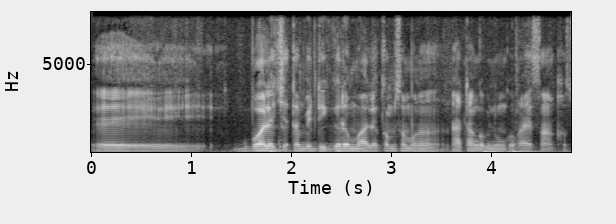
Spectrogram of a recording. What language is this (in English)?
Wolof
